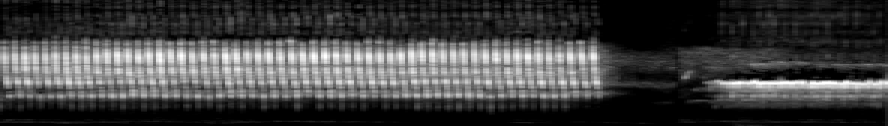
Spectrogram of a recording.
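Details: Canary song, excited, aimed at prompting females to breed and build a nest: a long even rattling trill lasting about four seconds, a short gap, then a new steadier tour begins.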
